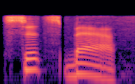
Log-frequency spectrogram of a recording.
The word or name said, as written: sitz bath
